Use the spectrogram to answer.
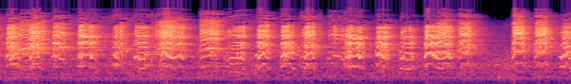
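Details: Red-shouldered macaws back at their nest in the morning, about an hour after departing, making sure no other bird has taken it; a steady stream of rough, grating squawks repeated several times per second.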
